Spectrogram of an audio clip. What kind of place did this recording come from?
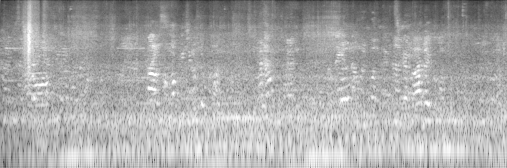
bus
